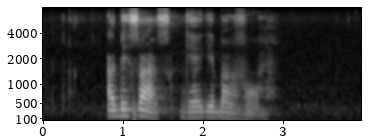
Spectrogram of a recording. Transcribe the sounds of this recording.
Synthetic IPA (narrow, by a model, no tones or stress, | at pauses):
aɓɛsaziŋɛk̬ɛɓavuːma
